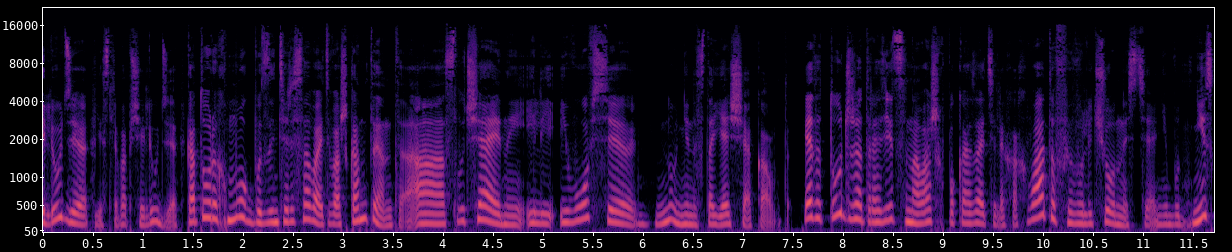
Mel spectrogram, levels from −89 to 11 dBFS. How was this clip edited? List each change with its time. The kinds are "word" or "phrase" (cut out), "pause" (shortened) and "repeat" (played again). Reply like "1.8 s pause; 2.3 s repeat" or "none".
none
